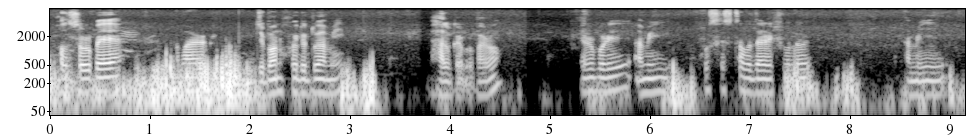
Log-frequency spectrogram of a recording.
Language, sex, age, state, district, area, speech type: Assamese, male, 18-30, Assam, Dhemaji, urban, spontaneous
